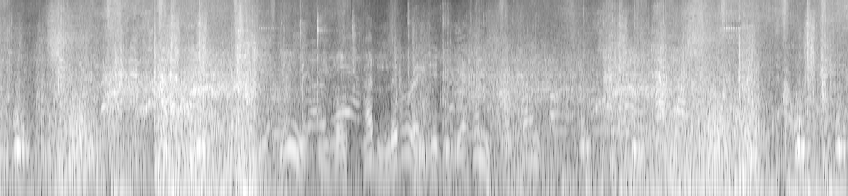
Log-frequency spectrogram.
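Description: Swords clash and hit in a noisy fight.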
